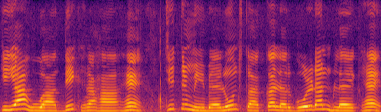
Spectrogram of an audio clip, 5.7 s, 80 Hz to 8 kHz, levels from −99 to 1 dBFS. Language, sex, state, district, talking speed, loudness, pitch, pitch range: Hindi, female, Madhya Pradesh, Katni, 135 wpm, -17 LUFS, 235 Hz, 215-260 Hz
